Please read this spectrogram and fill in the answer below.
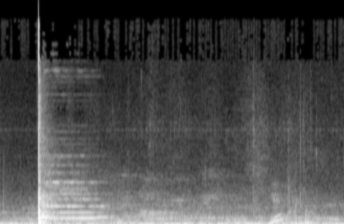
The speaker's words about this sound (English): Go ahead and hit another buzzer.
